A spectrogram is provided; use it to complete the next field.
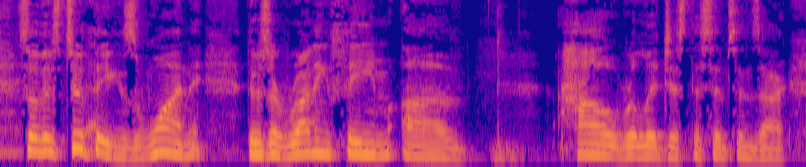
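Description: Here a man speaks at a fairly slow pace with a somewhat breathy, fairly high-pitched voice. His intonation is lively. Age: 30s. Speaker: podcast co-host. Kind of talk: casual chat.

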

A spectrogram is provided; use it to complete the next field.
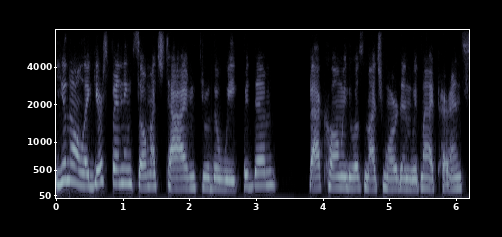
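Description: With a Slovak accent, a woman speaks fairly slowly at a medium pitch, her intonation lively. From Slovakia, Martin. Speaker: college swimmer. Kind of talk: casual interview.

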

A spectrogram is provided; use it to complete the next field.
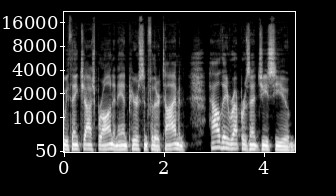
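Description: A man with an unremarkable speaking voice talks at a moderate pace and medium pitch, his intonation fairly even, on a very clean recording with a silent background. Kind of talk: podcast hosting.

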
